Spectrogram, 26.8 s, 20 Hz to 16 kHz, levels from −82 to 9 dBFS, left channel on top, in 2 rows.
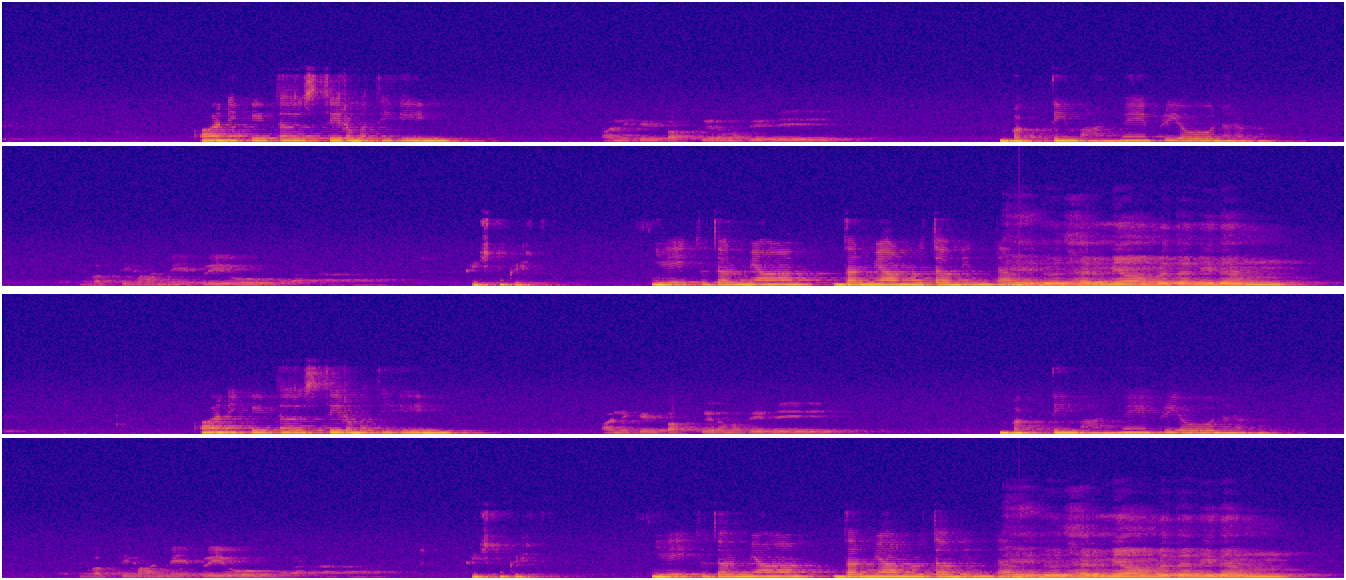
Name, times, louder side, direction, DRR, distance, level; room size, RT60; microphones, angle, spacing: voice 1, 2.0-4.5 10.0-10.2 10.5-12.7 18.1-18.3 18.5-18.7 19.9-21.4 21.7-23.9, equal, 20° left, 4 dB, 2.3 m, -15 dB
voice 2, 6.0-8.3 14.0-17.2, right 1 dB, 35° right, 3 dB, 3.6 m, -33 dB
voice 3, 23.4-26.2, equal, 5° right, 1 dB, 1.6 m, -16 dB
29.0 x 23.5 x 7.2 m, 1.5 s
head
